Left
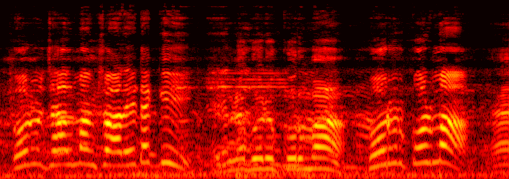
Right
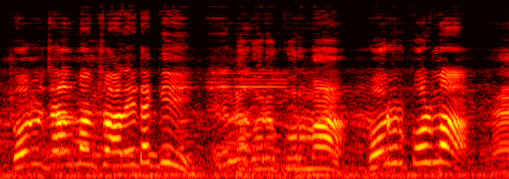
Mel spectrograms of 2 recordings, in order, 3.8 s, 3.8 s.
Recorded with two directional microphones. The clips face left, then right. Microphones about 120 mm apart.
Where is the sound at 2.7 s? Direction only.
5° left (ahead or behind).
